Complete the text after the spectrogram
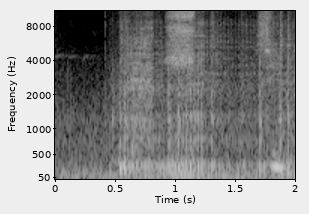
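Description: A motorcycle engine runs with a steady, low rumble as riders get on, while muffled voices talk briefly over it.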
